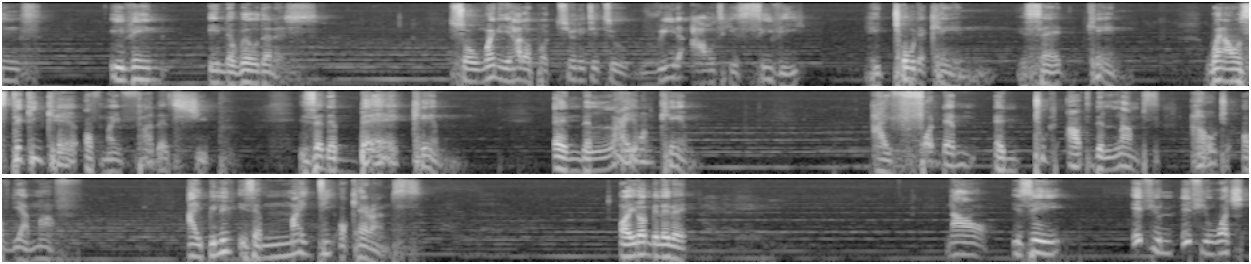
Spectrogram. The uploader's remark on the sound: Preached at the Ekklesia Chapel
